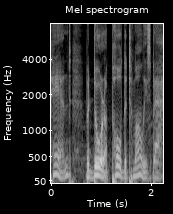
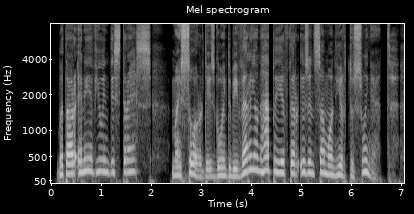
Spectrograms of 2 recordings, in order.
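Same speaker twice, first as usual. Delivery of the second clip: put-on Spanish accent, pitched slightly higher; 6 semitones higher than usual. Narrator reads a swordsman interrupting a group, in Inigo Montoya's Spanish accent. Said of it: "interrupted in his Spanish accent".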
